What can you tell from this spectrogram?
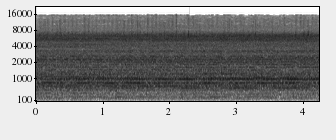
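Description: Gantry CNC drilling and milling machine cutting into a metal plate: a steady, even machining whine from the spindle, with a few held tones over a dense rushing noise.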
